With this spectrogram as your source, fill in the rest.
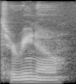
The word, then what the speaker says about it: Torino: was professor at the University of Turan pronounced Torino Italy until he was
